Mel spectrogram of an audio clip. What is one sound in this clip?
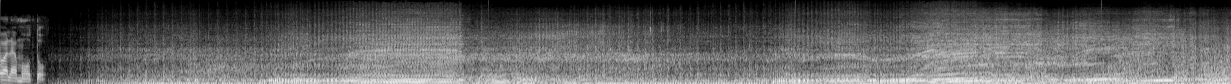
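A motorcycle engine roars and revs up and down as the bike accelerates.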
